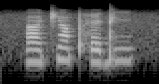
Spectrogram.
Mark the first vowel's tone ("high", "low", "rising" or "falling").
low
